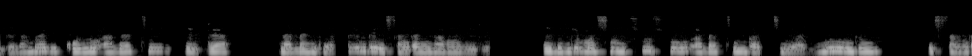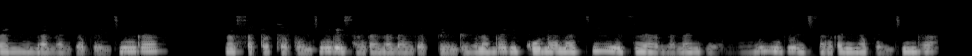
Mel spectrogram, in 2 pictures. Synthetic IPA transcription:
be˨la˨mba˦li˨ko˨lo˦a˨la˦tʰi˦e˨za˦ | na˨la˦ŋɡi˨ja˨pɛ˦mbɛ˦e˨sa˨ŋɡa˦ni˦na˨mu˦ndu˨ | e˨lɛ˨ŋɡɛ˦mwa˦si˦mo˨su˦su˦a˨la˦tʰi˦mba˨tʰi˨ja˨mu˦ndu˦ | e˨sa˨ŋɡa˦ni˦na˨la˦ŋɡi˨ja˨bo˨ndi˦ŋɡa˦ | na˨sa˨pa˦to˨ja˨bo˨ndi˦ŋɡa˦e˨sa˨ŋɡa˦ni˦na˨la˦ŋɡi˨ja˨pɛ˦mbɛ˨e˨la˨mba˦li˨ko˨lo˦a˨la˦tʰi˦e˨za˦a˨na˨la˦ŋɡi˨ja˨mu˦ndu˦e˨sa˨ŋɡa˦ni˦na˨bo˨ndi˦ŋɡa˦

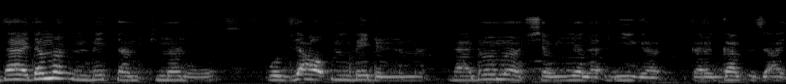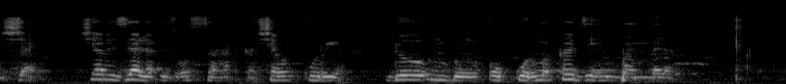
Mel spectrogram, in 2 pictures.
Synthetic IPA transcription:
daː˨da˦ma˦m̩˦be˦ta˨m˦pi˦ma˦no˨ | ko˨ba˦ʔa˦m̩˦be˦dɨ˨nɨ˦ma˦ | daː˨da˦ma˦maː˦˨ʃɛ˦bjɛ˦la˨liː˦ɡa˨ka˨ɾɨ˨ɡa˦b̚za˨ʔʒɛ˦˨ʔɪ˨ | ʃɛ˦bzɛ˦la˨zʊ˨ʔʊ˨saː˨ka˨ʃɛ˦bko˦ɾɪ˦ja˨ | doː˦m̩˦bo˨ŋo˨ko˨ɾɨ˨ma˦ka˦dɪ˦hɪ˦ɡ͡ba˨mbɨ˦la˨

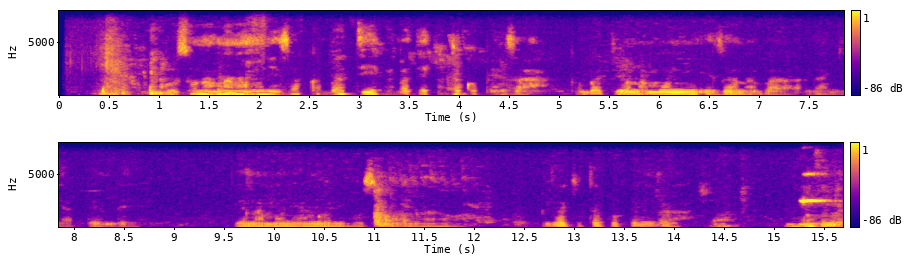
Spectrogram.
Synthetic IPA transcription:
li˨bo˨so˦na˨ŋɡa˦na˨mɔ˦ni˦e˨za˦ka˨ba˦ti˦ka˨ba˦ti˦a˨ki̥˨tɔ˦kɔ˦pe˨nza˦ | ka˨ba˦ti˦o˦na̰˨mɔ˦ni˦ḛ˨za˦na̰˨ba˨la̰˨ŋɡi˦˨ja˨pɛ˦mbɛ˦ | tḛ˦na̰˨mɔ˦nḭ˦ja˨ŋɡo̰˦li˨bo˨so˦na˨ŋɡa˦ | e˨za˦ki˨tɔ˦kɔ˦pe˨nza˦

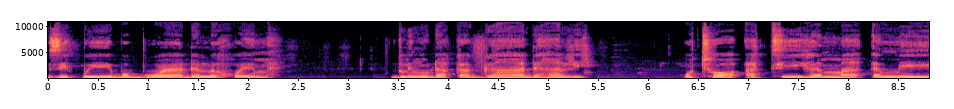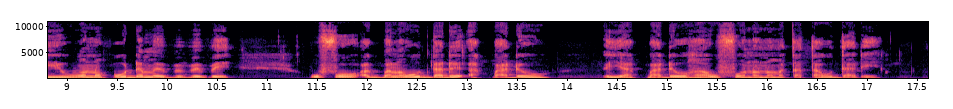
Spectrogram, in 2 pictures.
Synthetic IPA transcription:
zi˨k͡pe˨bɔ˦bɔ˦a˨ɖe˦lɛ˨xɔ˦ɛ˨me˨ | ɡli˨ŋũ˨ɖa˦ka˦ɡã˦ɖe˦ɦã˦li˨ | wo˦t͡ʃɔ˦a˨t̪ʰi˨ɦe˦mã˦e˦me˨wɔ˨nɔ̃˨ɸe˨wo˦ɖe˦mẽ˨ve˨βe˨βe˦ | wo˦fɔ˨a̰˨ɡ͡ba˨l̃ã˨wo˦d̪a˨ɖe˦ʔa˨k͡pa̰˨ɖe˦wo˦ | e˦je˦a˨k͡pa̰˨ɖe˦wo˦ɦã˦wo˦fɔ̰˨nɔ̃˨nɔ̃˨mẽ˨t̪a̰˨t̪a˦wo˦d̪a̰˨ɖe˦

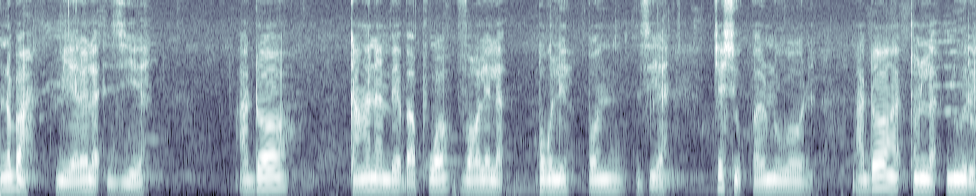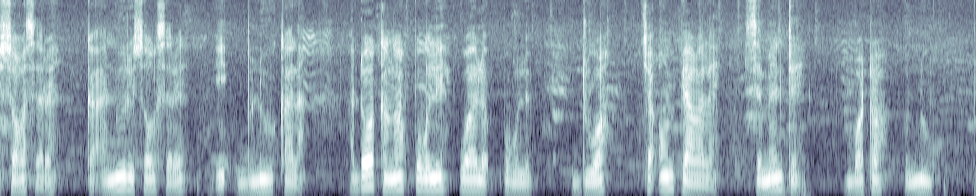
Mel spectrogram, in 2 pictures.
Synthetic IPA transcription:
nʊ˦ba˨ | mɪ˨jɛ˨ɾa˦la˨zi˨ɛ˦ | a˨dɔː˦ | ka˨ŋa˦na˦m˦bɛ˦ba˨pʰʊ˦ɔ˦vɔ˦ɣlɪ˦la˨ | k͡pʊ˦ɣʊ˦lɪ˦bʊ˦nzɪ˨jɛ˦ | t͡ʃɛ˦su˨k͡pa˨ɾɪ˦nʊ˦wo˦ɣɾɪ˨ | a˨dɔː˦ŋa˨tʊ˦n˦la˨nuː˦ɾɪ˨sɔ˦ɣɪ˦sɪ˨ɾɪ˦ | ka̰˨ʔa˨nuː˦ɾɪ˨sɔ˦ɣsɪ˨ɾɪ˦ | ɪ˨bu˨luː˦ka˦la˨ | a˨dɔː˦ka˨ŋa˦k͡pʊ˦ɣʊ˦lɪ˦waː˦la˨k͡pʊ˨ɣʊ˨lɪ˨ | dʊ˨ɔ˦ | t͡ʃɛ˦ʔʊ˦m˦pɛ˨ɣɪ˨lɪ˨ | sɛ˨mɛ˦ntɪ˨ | bɔ˦tɔ˦ | ʊ˨nuː˦˨

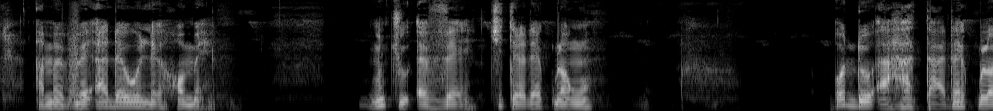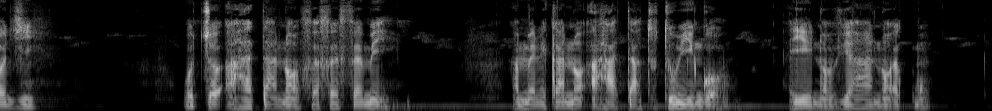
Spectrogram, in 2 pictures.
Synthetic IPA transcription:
a˨mẽ˨vɛ˨ʔa˨ɖe˦wo˦le˨xɔ˨mḛ̃˨ | ŋũ˦t͡ʃu˦ʔɛ˨vɛ˨t͡ɕi˦t̪ɾɛ˨ɖɛ˦k͡plɔ˨ŋũ˦ | wo˦ɖo˦ʔa˨ɦa˨t̪a˨ɖe˦k͡plɔ˨d͡ʑi˦ | wo˦t͡ʃɔ˦ʔa˨ɦa˨t̪a˨nɔ̃˨fɛ˨fɛ˦fɛ˦mɛe˨ | a˨mẽ˨ɖe˨ka˦nɔ̃˨ʔa˨ɦa˨t̪a˨t̪u̥˨t̪u˦mĩ˨ŋ˦ɡɔ˨e˦jɛ˦nɔ̃˨vi˦a˦ɦã˦nɔ̃˨ɛ˨k͡pɔ̃˦

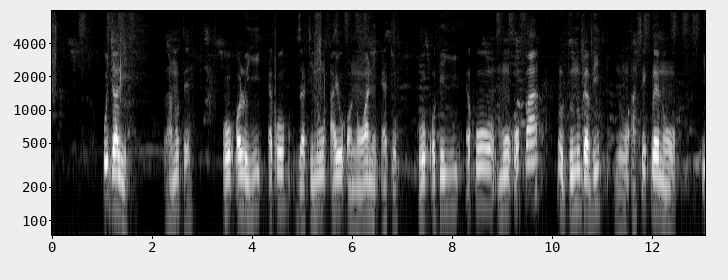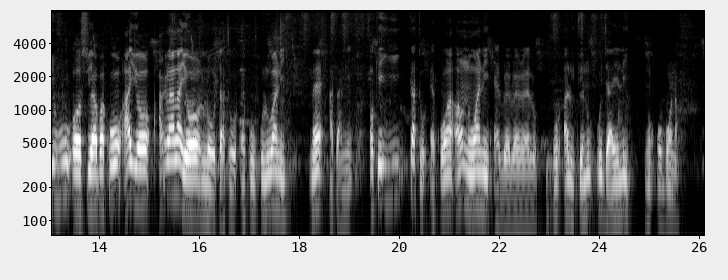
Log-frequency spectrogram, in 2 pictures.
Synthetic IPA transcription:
ʊ˦d͡ʒa˨li˨ | la˨nʊ̃˦t̪ɛ˨ | kʊ˦ɔ˦lʊ˨ji˦ɛ˦kʊ˦za˨t̪i˨nʊ̃˦a̰˨jʊ˦ʔɔ˨nʊ̃˨wa˦nɪ̃˨ʔɛ˨t̪ʊ˨ | kʊ˦ʔo̰˦ke˦ji˦ɛ̰˦kʊ˦mʊ̃˦o̰˦fa˦ | nʊ˦˨t̪ʊ˦nũ˦ɡa˨vi˦nʊ̃˨a̰˨sɪ˦k͡plɛ˦nʊ̃˨ | i˦vu˦ɔ˨si˨˦a˨ba˨kʊ˦a̰˦jɔ˦a̰˨ɣla˦la˦jɔ˨lʊ˨t̪a˨t̪ʊ˨ɛ˨kʊ˨ku˨lu˦a˦nɪ̃˧ | mɛ˦a˨t̪a˨nɪ̃˨ɔ˦ke˦ji˦t̪a˦t̪ʊ˨ɛ˨kʊ˦a˦ʔɔ˦nʊ̃˨wa˦nɪ̃˨˦ɛ˨lʊ˨ɛ˨lʊ˨ɛ˨lʊ˨ɛ˨lʊ˨kʊ˦ʔa˨lu˨t͡ʃu˦ɛ˨nʊ̃˦o˦d͡ʒa˨je˦li˦ | nʊ̃˨˦o˦bɔ˦nã˨

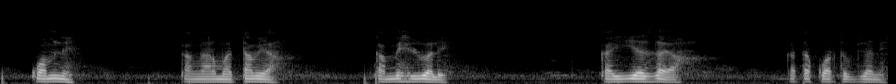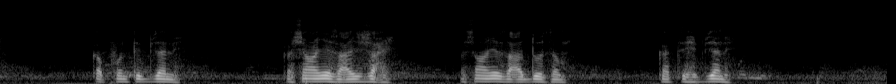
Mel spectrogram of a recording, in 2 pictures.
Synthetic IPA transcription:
kɔ˦m˦nɨ˨ | ka˨ŋa˨ɾɨ˨ma˨ta˦m˦ja˨ | ka˨mɪ˦ɦɪ˦lɔ˦lɨ˨ | ka˨ji˦ja˦za˦ja˨ | ka˨ta˦kɔ˦ɾɨ˦tɨ˦bɛ˦nɨ˨ | ka˨pʊ˦n˦tɨ˦bɛ˦nɨ˨ | ka˨ʃa˦ŋa˦ɲɛ˦za˨ʔʒa˦hɪ˨ | ka˨ʃɛ˦ŋa˦ɲɛ˦za˨ʔdo˦zɨ˨m | ka˨tɪ˨hɪ˨bjɛ˦nɨ˨

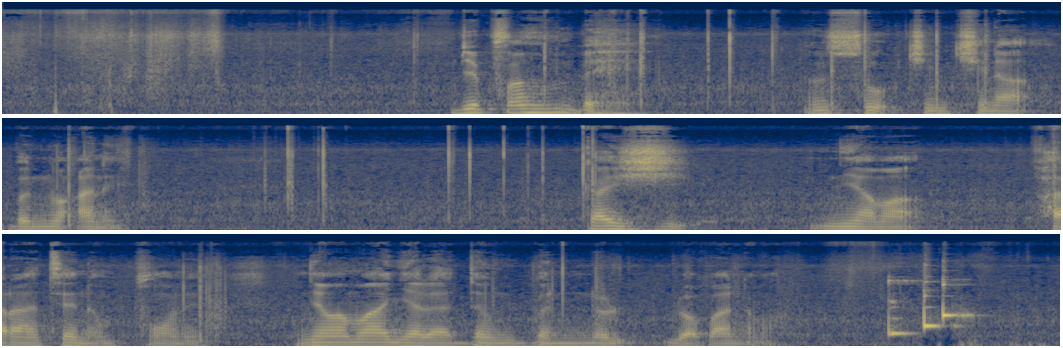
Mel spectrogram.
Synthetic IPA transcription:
bɛ˦pʊ˦hm̩˦bɛ˨ɦɪ˨ | n̩˦so˦t͡ʃi˦nt͡ʃi˦na̰˦bɛ˦na˦ʔa˦nɨ˨ | ka˦ʒi˨ | n˦ɛ˦ma̰˨ | pʰa˦ɾa˦nte˦nɨ˨mpuː˦nɨ̰˨ | n˦ɛ˦ma˦maː˦ɲɛ˦la˦dɨ˦nɡ͡bɨ˨nːɨ˦lɔ˨˦ba˦nɨ̰˨ma̰˨

